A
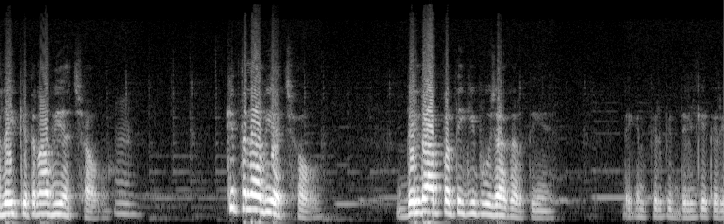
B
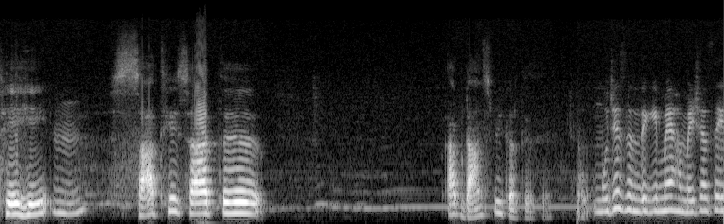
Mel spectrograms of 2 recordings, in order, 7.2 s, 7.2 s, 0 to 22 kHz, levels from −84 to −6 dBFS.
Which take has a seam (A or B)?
B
